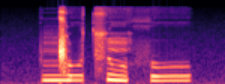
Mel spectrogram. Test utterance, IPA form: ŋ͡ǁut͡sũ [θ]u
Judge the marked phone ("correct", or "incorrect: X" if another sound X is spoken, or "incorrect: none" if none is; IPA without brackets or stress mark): correct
